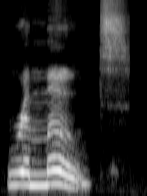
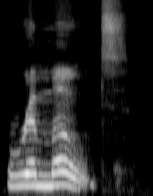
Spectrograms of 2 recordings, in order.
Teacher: So, vous avez le stress, l'accent tonique sur la seconde syllabe, d'accord? Donc, c'est pas remote, c'est pas remote, c'est remote, ok?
